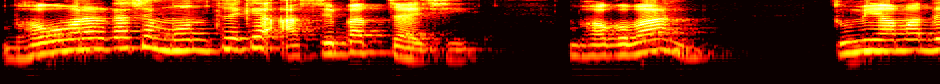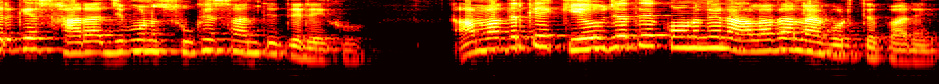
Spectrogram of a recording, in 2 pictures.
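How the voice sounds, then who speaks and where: A woman's voice: very high-pitched, very animated, a little fast, bright, forceful tone, heavily acted. A woman playing an earnest, determined young village girl in love in a cartoon drama. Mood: tender, hopeful. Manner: earnest, insistent. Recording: music behind the voice.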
